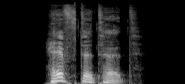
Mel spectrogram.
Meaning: inflection of heften: 1. second-person plural preterite 2. second-person plural subjunctive II
- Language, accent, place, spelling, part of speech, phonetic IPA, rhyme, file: German, Germany, Berlin, heftetet, verb, [ˈhɛftətət], -ɛftətət, De-heftetet.ogg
